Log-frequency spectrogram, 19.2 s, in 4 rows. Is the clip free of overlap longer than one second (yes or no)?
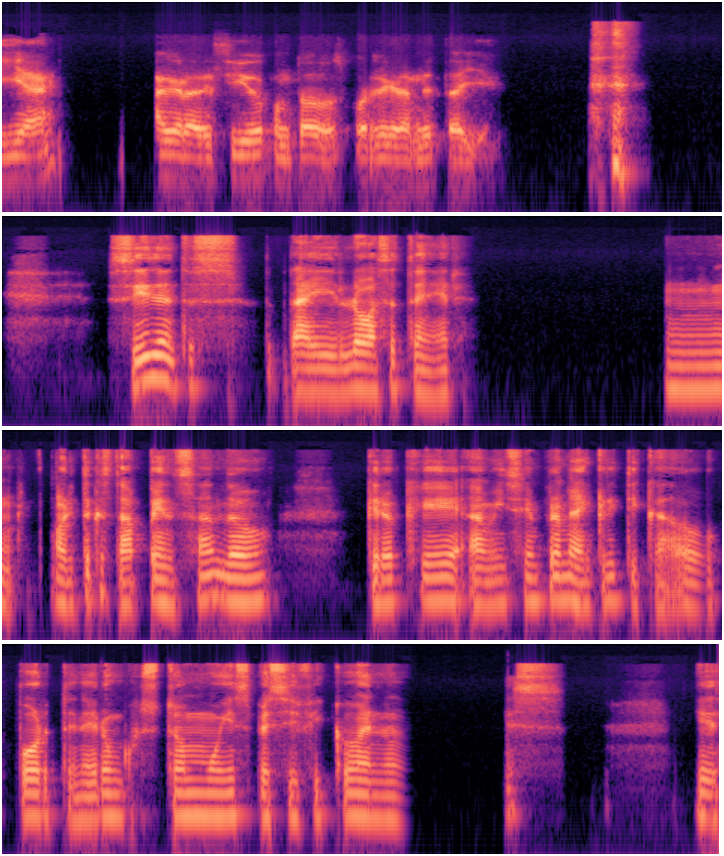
yes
